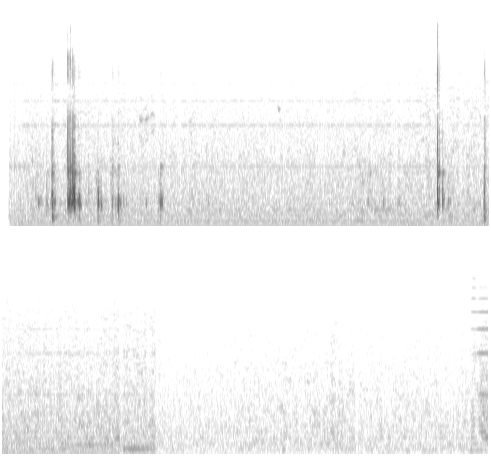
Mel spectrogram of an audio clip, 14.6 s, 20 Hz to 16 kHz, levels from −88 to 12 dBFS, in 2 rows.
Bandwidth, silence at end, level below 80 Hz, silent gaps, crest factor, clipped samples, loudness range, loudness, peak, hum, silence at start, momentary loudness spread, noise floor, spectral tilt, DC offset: 11.5 kHz; 0 s; -74 dBFS; none; 34 dB; under 0.1%; 25 LU; -38 LUFS; -10 dBFS; none; 0.55 s; 25 LU; -72 dBFS; -5 dB/octave; under 0.1%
